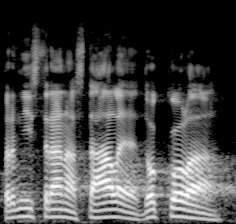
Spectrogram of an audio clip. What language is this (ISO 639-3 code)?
ces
